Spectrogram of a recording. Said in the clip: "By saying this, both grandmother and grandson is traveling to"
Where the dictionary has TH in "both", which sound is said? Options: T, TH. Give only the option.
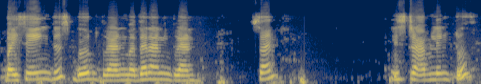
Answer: T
